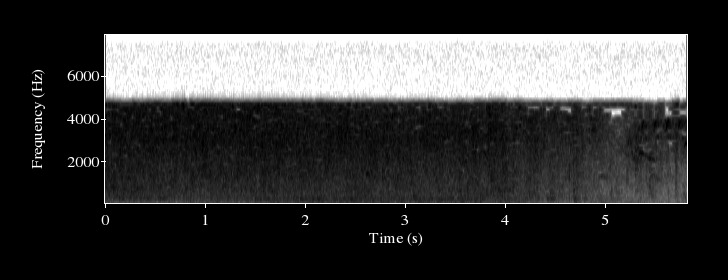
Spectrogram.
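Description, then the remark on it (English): A bag of groceries is poured out all over the ground in one long, loud rush of clattering and tumbling that thins out over the last couple of seconds. No one speaks. “Why don't we pour the contents all over the ground?”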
